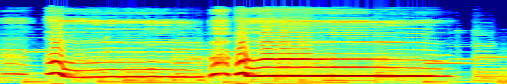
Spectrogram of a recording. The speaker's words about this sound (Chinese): 他叹了一口气，伤心的哭了起来。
